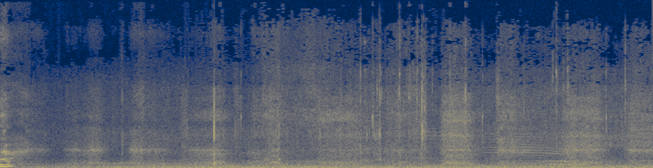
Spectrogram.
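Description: Steady low wind rumble on a body-worn camera's microphone, with rustling of gloves and clothing. A few faint higher calls come about four to five seconds in.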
